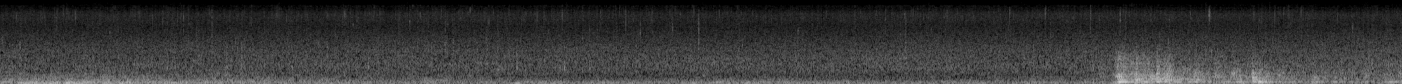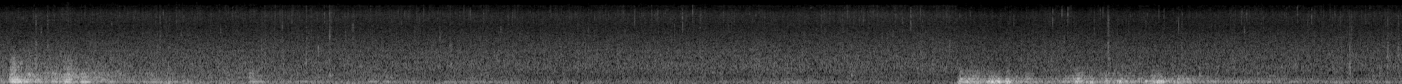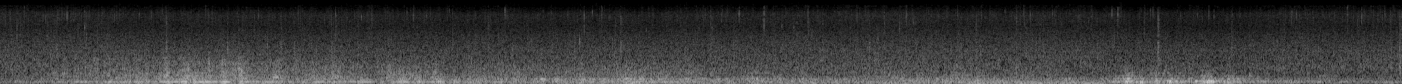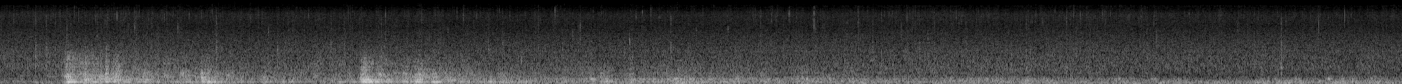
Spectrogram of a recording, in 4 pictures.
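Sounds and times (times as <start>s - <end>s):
steady rain falling: 0.0s - 56.0s
thunder rolling: 42.7s - 50.2s.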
